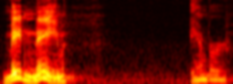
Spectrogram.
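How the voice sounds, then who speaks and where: A man playing a tough smuggler boss in a radio play, husky and rough-edged. He talks in short, commanding bursts, and his voice rises and falls a lot across a wide range. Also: fairly high pitch, lively intonation, drawn-out words, heavily acted. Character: smuggler boss Jonathan, tough but shaken.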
